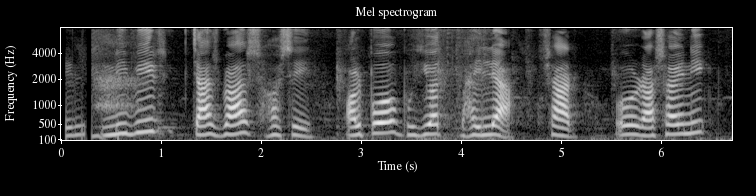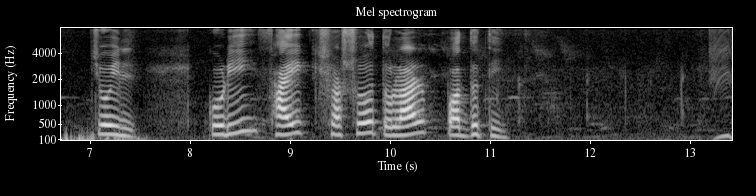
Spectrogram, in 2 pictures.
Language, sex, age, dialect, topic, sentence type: Bengali, female, 18-24, Rajbangshi, agriculture, statement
